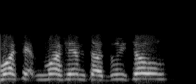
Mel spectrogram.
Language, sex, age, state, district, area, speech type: Nepali, male, 60+, West Bengal, Kalimpong, rural, conversation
